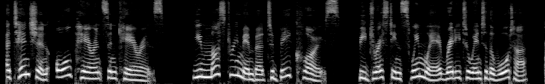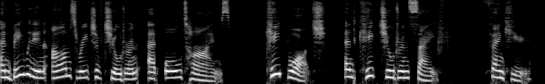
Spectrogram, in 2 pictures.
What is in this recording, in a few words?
Female Adult Remember to be close, public pool; keep watch; public pool partners queensland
